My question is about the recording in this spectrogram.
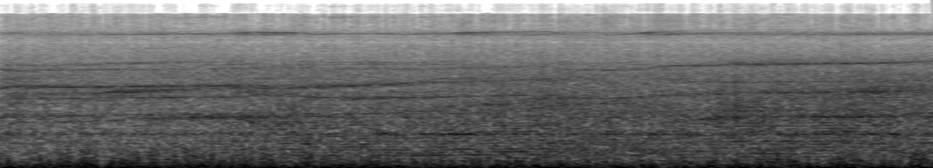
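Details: Heavy-lift drone, first flight test, batteries not fully charged: loud roaring drone with wavering high prop tones drifting apart, like an airplane. The propellers are not moving in conjunction, with odd oscillations; the owner suspects PID tuning.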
